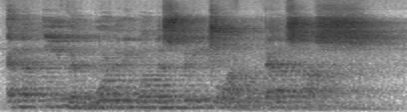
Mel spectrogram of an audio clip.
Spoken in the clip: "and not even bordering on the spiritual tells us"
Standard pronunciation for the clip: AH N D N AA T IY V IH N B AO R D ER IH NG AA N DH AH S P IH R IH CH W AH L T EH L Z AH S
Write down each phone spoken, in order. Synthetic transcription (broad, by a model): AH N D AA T IY V IH N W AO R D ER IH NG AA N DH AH S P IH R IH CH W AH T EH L S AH S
